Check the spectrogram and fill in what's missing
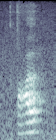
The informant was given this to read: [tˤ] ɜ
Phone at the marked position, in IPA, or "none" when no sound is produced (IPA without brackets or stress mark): tˤ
